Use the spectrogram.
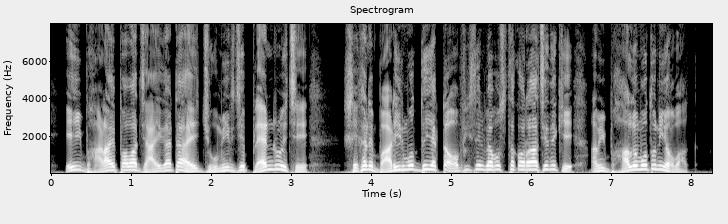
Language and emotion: Bengali, surprised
